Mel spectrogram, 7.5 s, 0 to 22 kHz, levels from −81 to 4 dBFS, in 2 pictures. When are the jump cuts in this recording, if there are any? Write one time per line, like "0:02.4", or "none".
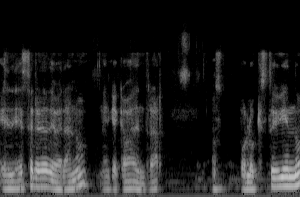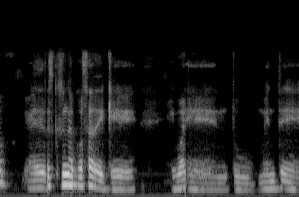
0:04.0
0:04.3
0:06.1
